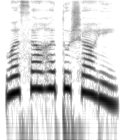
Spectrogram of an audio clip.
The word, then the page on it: ವಸಾಹತುಷಾಹಿ: vasāhat ṣāhi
